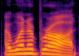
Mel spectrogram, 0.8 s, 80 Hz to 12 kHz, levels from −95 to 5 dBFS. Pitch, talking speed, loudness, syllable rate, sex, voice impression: 215 Hz, 230 wpm, -15 LUFS, 5.8 syllables/s, female, feminine, adult-like, tensed, bright, clear, slightly nasal, calm, friendly, reassuring, unique, slightly lively, kind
